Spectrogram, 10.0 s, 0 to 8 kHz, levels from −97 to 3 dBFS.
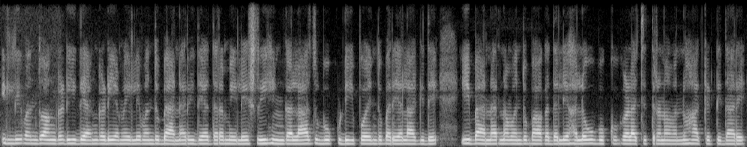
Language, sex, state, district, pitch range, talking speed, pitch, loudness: Kannada, female, Karnataka, Bidar, 190-200 Hz, 170 wpm, 195 Hz, -14 LUFS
